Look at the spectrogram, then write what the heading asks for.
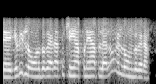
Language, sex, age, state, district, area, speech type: Punjabi, female, 60+, Punjab, Ludhiana, urban, conversation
